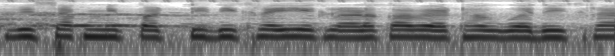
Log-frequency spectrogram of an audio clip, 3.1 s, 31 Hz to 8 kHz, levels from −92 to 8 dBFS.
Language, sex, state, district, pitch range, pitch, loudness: Hindi, female, Uttar Pradesh, Deoria, 200-210 Hz, 205 Hz, -13 LUFS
